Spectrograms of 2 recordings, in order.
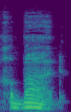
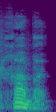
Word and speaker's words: Chabad: What they call it Chabad. We pronounce it Chabad.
